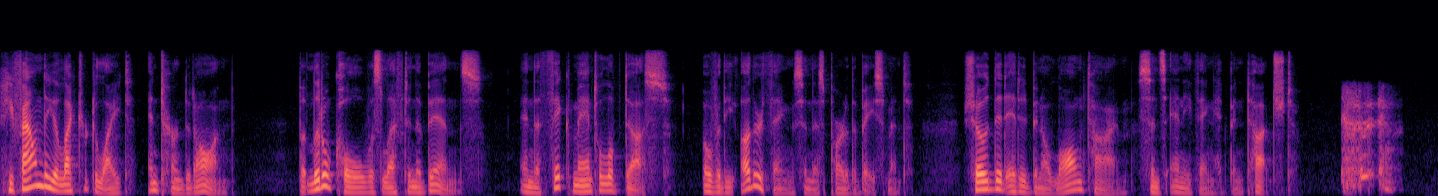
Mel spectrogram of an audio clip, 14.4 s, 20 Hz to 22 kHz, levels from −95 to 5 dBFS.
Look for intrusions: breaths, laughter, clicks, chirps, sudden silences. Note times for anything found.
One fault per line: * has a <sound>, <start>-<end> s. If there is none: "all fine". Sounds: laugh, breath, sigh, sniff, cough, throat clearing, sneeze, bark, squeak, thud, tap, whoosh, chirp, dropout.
* has a cough, 13.4-14.0 s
